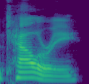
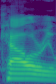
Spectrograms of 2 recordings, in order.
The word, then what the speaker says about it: Callery: A-Z-O-R-E-S. Songs Correct. Of Hope for Haiti, the Azores song, Allison Callery, and it's not calorie like calories, it's C-A-L-L-E-R-Y.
